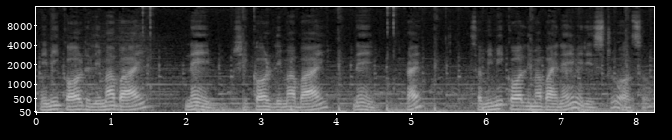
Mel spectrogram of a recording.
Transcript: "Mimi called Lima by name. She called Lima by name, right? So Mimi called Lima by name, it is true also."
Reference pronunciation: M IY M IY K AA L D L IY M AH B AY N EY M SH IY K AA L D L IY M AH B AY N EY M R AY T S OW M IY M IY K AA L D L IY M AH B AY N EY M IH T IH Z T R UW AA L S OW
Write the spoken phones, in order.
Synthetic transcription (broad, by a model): M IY M IY K AA L D L IY M AH B AY N EY M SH IY K AA L D L IY M AH B AY N EY M R AY T S OW M IY M IY K AA L D L IY M AH B AY N EY M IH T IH S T UW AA L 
